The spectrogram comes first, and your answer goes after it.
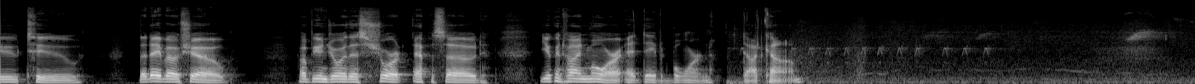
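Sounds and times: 
speech: 0.0s - 2.4s, 3.0s - 8.2s
bird chirp: 7.3s - 11.9s
pileated woodpecker calling in a backyard: 7.3s - 11.9s.

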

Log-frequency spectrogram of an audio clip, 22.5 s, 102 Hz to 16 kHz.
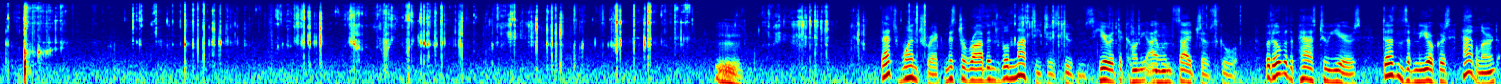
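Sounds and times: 
person biting and chewing a glass light bulb: 0.0s - 10.4s, 11.0s - 14.0s, 14.6s - 17.4s
speech: 13.2s - 22.5s.

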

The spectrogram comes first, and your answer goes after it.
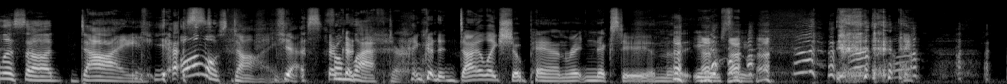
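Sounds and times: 
speech: 0.0s - 9.2s
laughter: 6.4s - 9.9s
person coughing: 8.4s - 9.2s.

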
